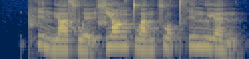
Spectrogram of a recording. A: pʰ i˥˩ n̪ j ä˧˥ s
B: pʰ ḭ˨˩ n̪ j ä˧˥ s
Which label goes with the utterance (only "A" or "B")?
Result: A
